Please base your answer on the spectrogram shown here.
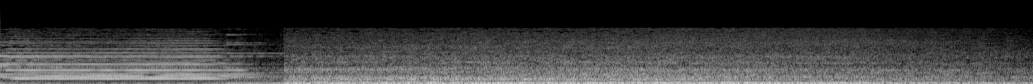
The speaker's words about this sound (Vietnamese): Con tàu từ từ rời sân ga.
